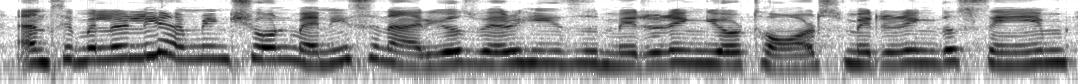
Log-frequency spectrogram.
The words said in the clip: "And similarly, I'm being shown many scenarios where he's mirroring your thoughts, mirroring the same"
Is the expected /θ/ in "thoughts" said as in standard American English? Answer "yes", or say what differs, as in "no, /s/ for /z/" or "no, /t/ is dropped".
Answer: no, /t/ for /θ/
